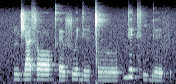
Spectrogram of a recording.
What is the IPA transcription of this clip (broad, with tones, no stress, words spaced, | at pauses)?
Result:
nd͡ʒa˨sɔː˨ kʰɛ˨sʷe˧ dɪː˧ǀʊː˧ | dɪ˦t͡sʰi˨ɡe˨f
